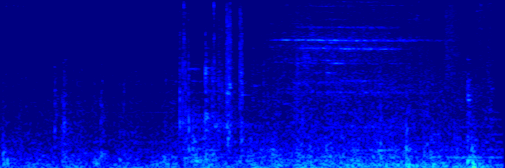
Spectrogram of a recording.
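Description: A train rolls past in the video game VoidTrain, its steady rumble building and holding with high metallic wheel squeal and rattling carriage noise, fairly close and without talk.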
